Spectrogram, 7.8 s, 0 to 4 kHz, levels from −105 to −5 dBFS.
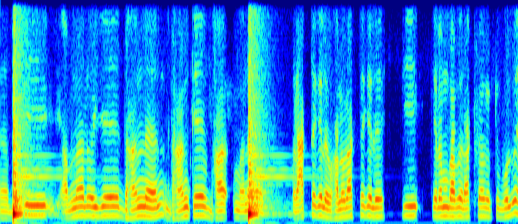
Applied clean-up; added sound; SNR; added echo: none; Drum; -2 dB; none.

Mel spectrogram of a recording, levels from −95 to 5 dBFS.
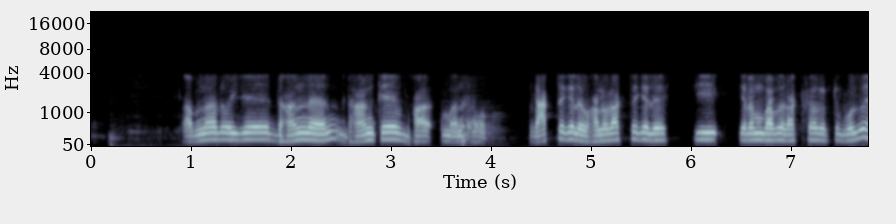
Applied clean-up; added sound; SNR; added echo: neural mask model DeepFilterNet 3.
